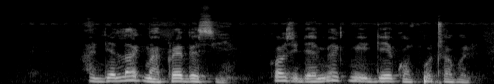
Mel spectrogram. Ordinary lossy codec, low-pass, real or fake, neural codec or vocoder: none; 19.8 kHz; fake; vocoder, 44.1 kHz, 128 mel bands, Pupu-Vocoder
